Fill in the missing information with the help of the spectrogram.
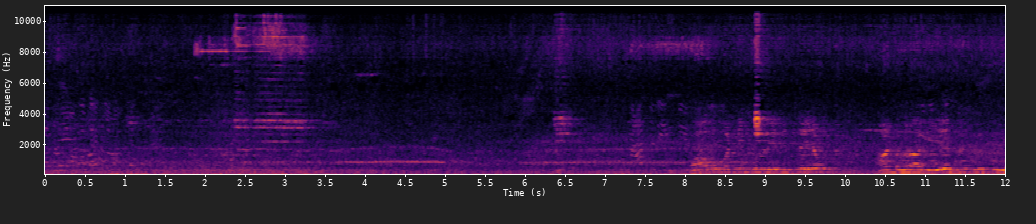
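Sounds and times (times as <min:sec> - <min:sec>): auto-rickshaw engines passing: 0:00.0 - 0:12.0
motorbikes going by: 0:00.0 - 0:12.0.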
